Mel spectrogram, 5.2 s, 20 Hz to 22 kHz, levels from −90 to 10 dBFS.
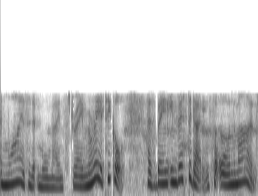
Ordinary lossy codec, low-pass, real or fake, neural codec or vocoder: AAC, 16 kbps; 3.6 kHz; fake; codec, 16 kHz, 2 kbps, FunCodec, trained on LibriTTS, 25 frames a second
